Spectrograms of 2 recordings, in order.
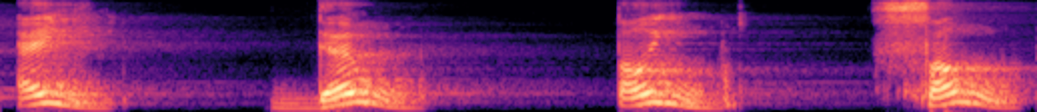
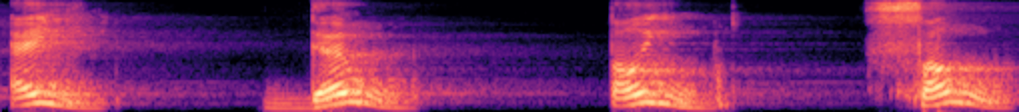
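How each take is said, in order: First: The glide sounds are pressed as if doubled. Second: The same.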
